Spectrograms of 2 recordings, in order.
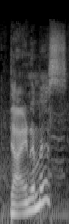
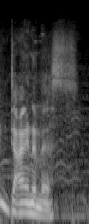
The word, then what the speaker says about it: Dynamis: Dynamis. They pronounce the nam on Dynamis. Dynamis, not Dynamis. I say the second way, Dynamis.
